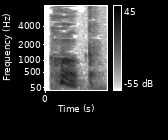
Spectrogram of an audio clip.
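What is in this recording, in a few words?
"hook", British English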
